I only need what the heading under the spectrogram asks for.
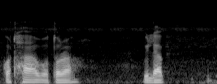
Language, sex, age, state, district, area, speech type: Assamese, male, 18-30, Assam, Goalpara, rural, spontaneous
